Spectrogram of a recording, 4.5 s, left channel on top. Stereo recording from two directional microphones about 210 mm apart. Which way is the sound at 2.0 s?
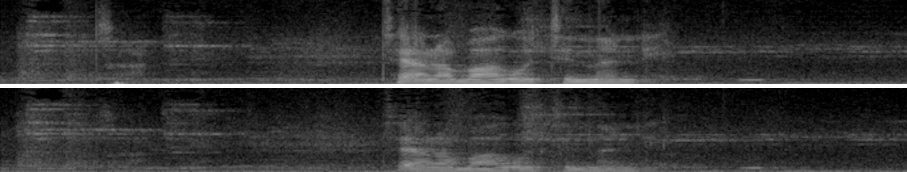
55° left (ahead or behind).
